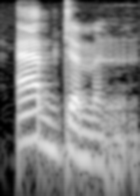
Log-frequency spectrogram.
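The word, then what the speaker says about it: abdomen: ডি ও ডা এম ই এন মেন main অ্যাবডোমেন অ্যাবডোমেন এবডোমেন এটার অর্থ হচ্ছে পেট তো একটা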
